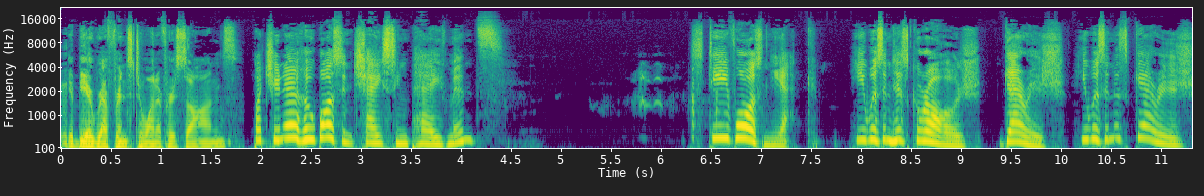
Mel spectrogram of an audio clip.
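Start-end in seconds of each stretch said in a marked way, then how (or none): 1.9-11.3 terrible put-on Cockney accent, very high. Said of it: "our terrible, terrible accents".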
